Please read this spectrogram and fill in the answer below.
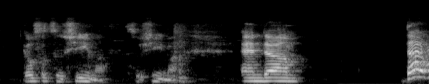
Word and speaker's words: Tsushima: read a lot Japanese you don't pronounce the T Tsushima go Tsushima soshi mom and that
